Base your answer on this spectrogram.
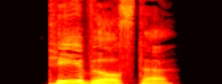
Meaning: nominative/accusative/genitive plural of Teewurst
- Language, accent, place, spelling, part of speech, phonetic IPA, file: German, Germany, Berlin, Teewürste, noun, [ˈteːˌvʏʁstə], De-Teewürste.ogg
